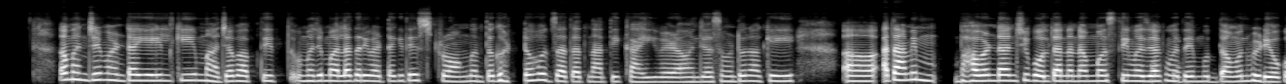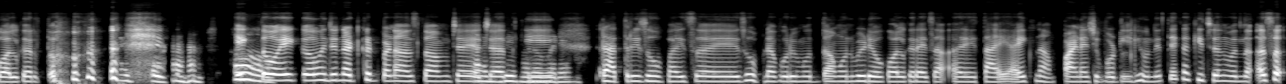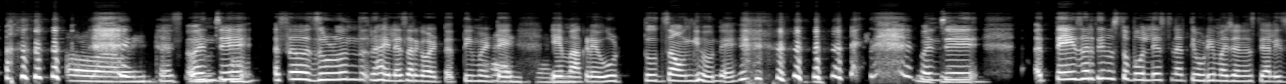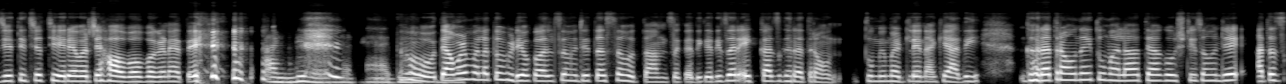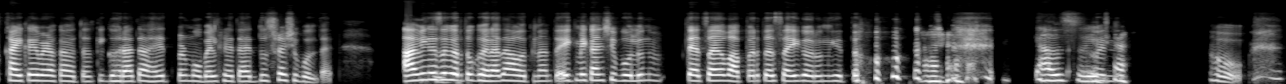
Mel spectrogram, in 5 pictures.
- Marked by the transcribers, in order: tapping; other noise; background speech; chuckle; laughing while speaking: "करतो"; in English: "ओ वॉव इंटरेस्टिंग"; laughing while speaking: "असं"; chuckle; chuckle; unintelligible speech; laughing while speaking: "बघण्यात आहे"; chuckle; unintelligible speech; chuckle; laughing while speaking: "हाऊ स्वीट हं"; laughing while speaking: "तसाही करून घेतो. म्हणजे हो"; chuckle
- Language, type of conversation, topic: Marathi, podcast, घरातल्या लोकांशी फक्त ऑनलाइन संवाद ठेवल्यावर नात्यात बदल होतो का?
